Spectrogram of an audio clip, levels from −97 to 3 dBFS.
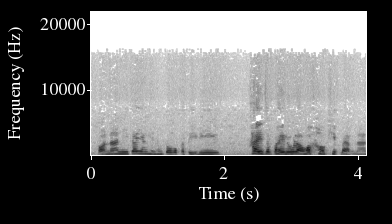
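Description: A noise suppressor running across the whole speech recording pulls down the frequency bands it judges to be steady background by about 17 dB, frame by frame. The room noise, which sits about 19 dB under the speech, therefore does not stay constant. It dips away in the gaps and swells back beneath each phrase. These are noise suppressor artifacts. From 3.31 s to the end of the clip, the same processor mistakes part of the speech for noise and attenuates it by as much as about 16 dB. Roughly 400 ms of material within that closing stretch is affected, so softer consonants and word endings come out swallowed and faint rather than cleanly finished. That is speech cut by the noise suppressor, produced by its gain decisions treating low-level speech energy as background.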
